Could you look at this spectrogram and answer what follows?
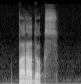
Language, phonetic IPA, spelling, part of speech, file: Polish, [paˈradɔks], paradoks, noun, Pl-paradoks.ogg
